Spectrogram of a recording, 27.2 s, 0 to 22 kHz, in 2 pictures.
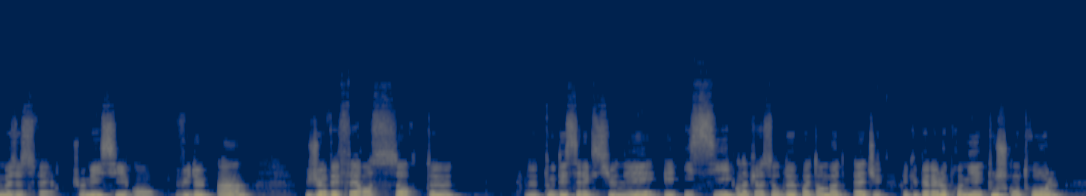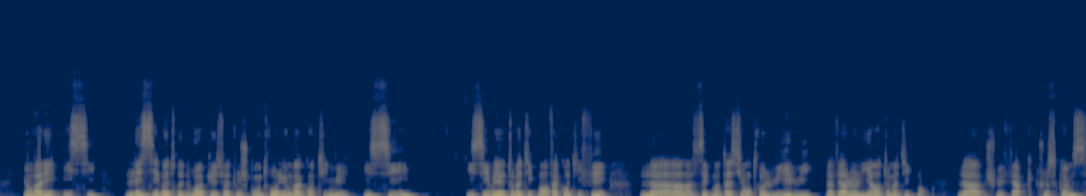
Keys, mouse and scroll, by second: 2.1 KP_1, 3.5 Tab, 4.3-5.0 shift+middle drag, 5.0 Tab, 6.1-7.2 shift+middle drag, 7.2 a, 11.0 click, 13.9 ctrl+click, 17.8 ctrl+click, 19.3 ctrl+click, 25.1-27.1 middle drag.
